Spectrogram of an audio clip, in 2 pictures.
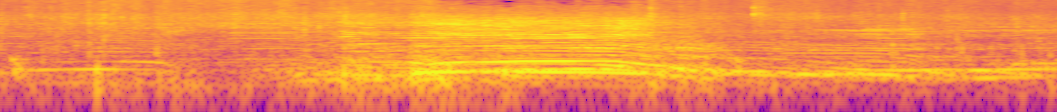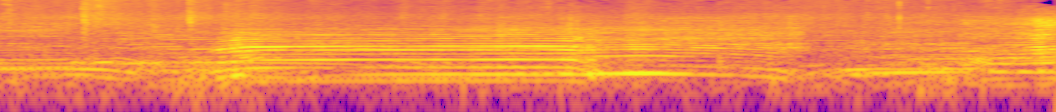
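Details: Cows at Inverland and La Florida, several lowing in overlapping bouts: long harmonic moos that rise then sag, some drawn out for over a second, with a brief quieter gap before another cluster of calls.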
